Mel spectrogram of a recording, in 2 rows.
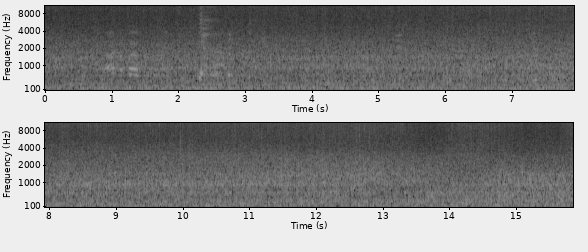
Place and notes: Berlin, Gardens of the World, oriental garden - water shifts
different fountains in oriental gardens. i walked around slowly in order to get smooth fades between various flows of water.
Berlin, Germany, 3 August, 12:58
